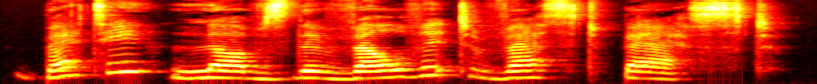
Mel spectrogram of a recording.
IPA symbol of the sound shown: v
